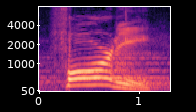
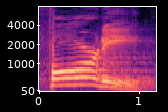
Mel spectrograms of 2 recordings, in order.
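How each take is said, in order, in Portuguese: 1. O T é suavizado, o R se liga ao Y. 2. O T é suavizado, o R se liga ao Y.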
